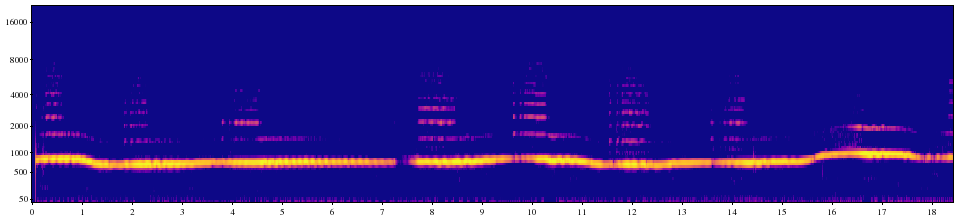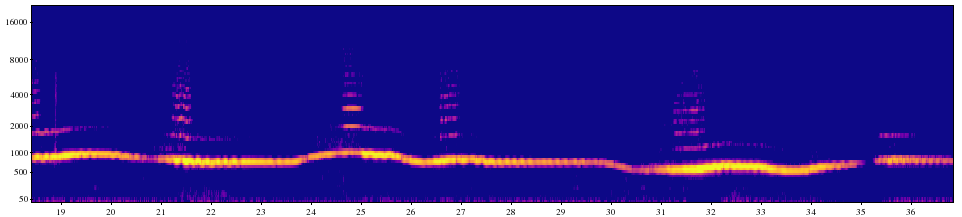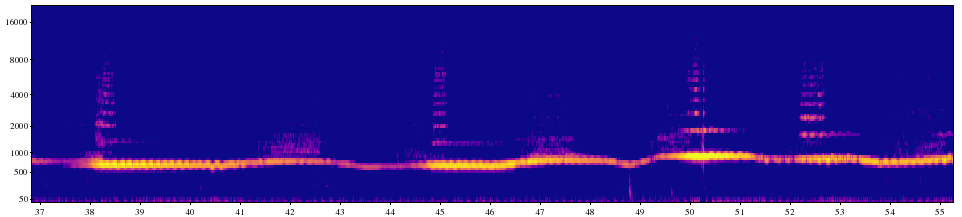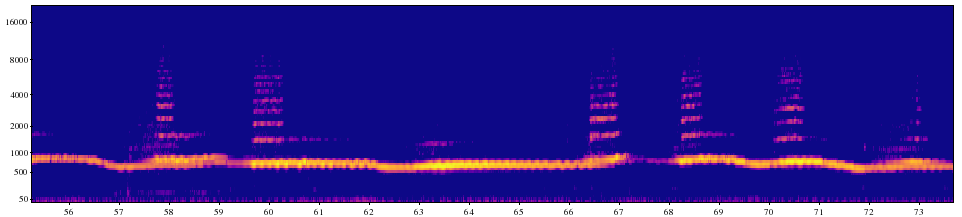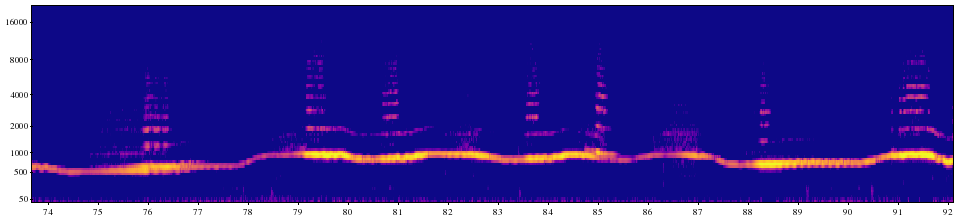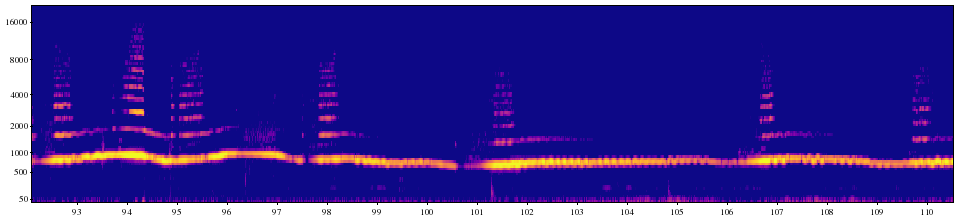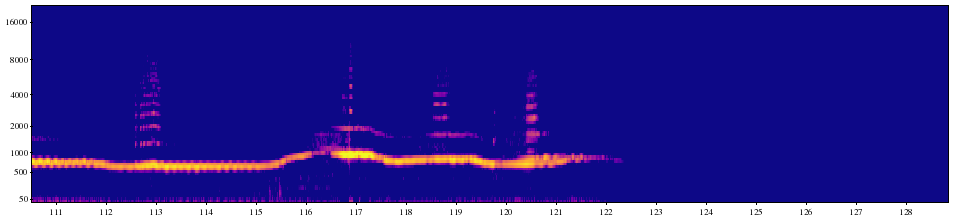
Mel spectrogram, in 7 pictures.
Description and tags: Jules' Musical Saw no voices
My old friend Jules Lawrence popped round to provide the voice for Poniros the evil ringmaster in 'Dream Girl' Episode 4 of Ad Astral podcast, and also brought his musical saw for some spooky sound effects as a backdrop to a freakshow. This version has had our voices edited out.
